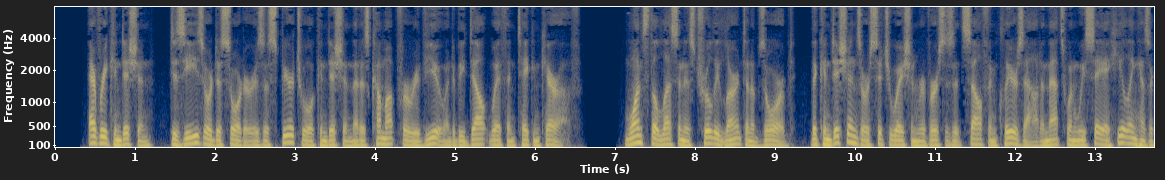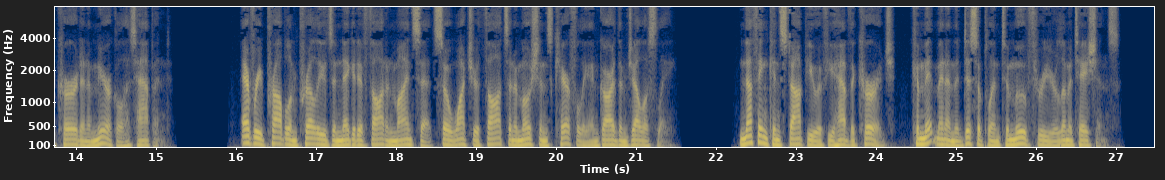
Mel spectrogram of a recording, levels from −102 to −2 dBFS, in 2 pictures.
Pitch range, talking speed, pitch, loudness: 90-115 Hz, 200 wpm, 100 Hz, -25 LUFS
